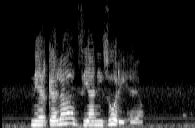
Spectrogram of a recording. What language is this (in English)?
Central Kurdish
